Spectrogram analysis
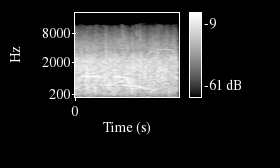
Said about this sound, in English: A round of applause for him, man.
